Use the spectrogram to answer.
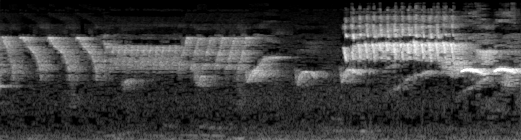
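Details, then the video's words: Mountain tledekan with sikatan londo mimicry, a training master recording; descending slurred whistles and a long buzzy trill, then after a brief pause a loud, fast, pulsing high rattle. "Tledekan gunung isian sikatan londo"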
